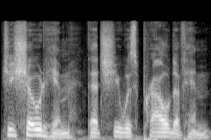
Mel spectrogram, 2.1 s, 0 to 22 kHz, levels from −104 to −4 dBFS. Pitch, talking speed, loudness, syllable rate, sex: 105 Hz, 255 wpm, -17 LUFS, 5.4 syllables/s, male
